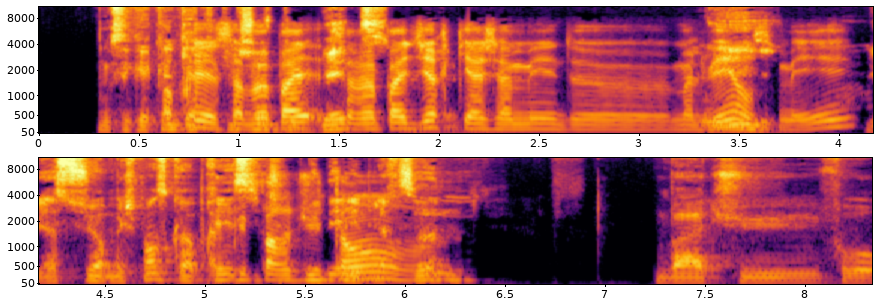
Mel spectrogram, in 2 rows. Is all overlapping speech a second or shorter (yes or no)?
no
